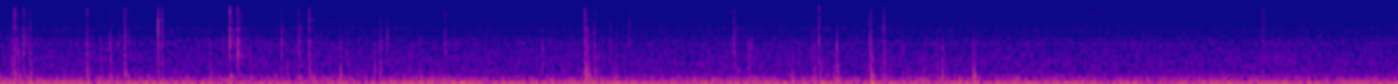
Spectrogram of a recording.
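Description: A thin dark tool traces and scratches over a thin clear plastic sheet lying flat on a paper fish drawing. The sound is a quiet, steady low scraping rustle, broken by scattered sharp, bright ticks and soft crinkles.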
